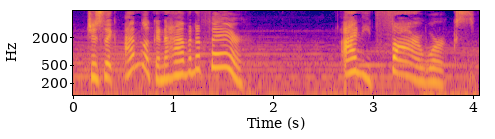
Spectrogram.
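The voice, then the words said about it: Texas woman accent. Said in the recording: “That's pretty good Texas girl accent.”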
